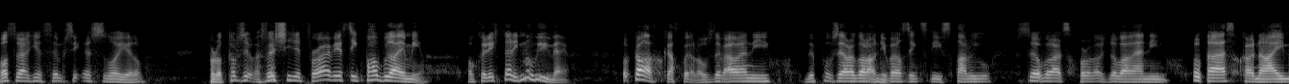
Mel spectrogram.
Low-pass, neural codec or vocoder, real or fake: 7.2 kHz; codec, 16 kHz in and 24 kHz out, 0.4 kbps, LongCat-Audio-Codec, four codebook decoder; fake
